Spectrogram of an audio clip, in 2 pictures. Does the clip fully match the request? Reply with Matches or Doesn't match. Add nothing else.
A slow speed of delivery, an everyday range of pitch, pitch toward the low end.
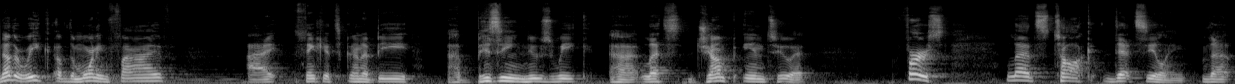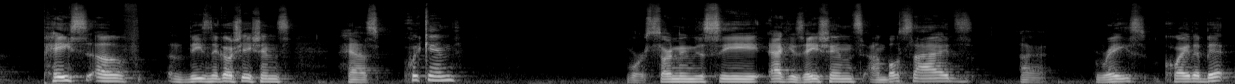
Matches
